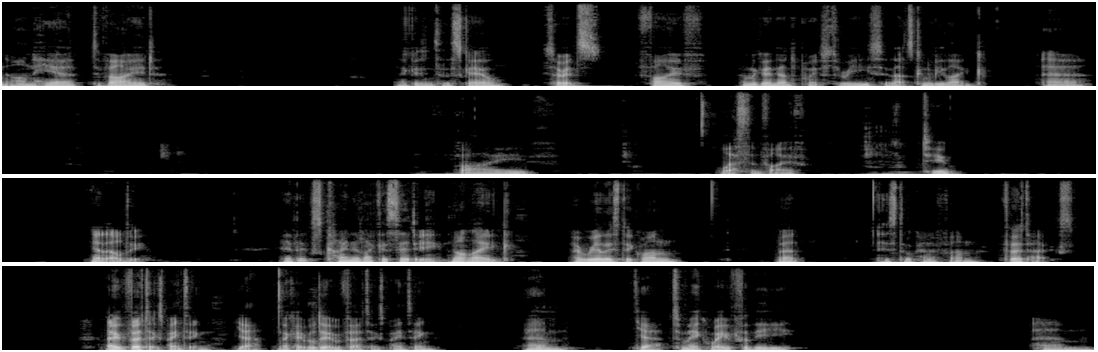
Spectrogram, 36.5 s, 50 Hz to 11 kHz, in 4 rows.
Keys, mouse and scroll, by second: 2.6 drag, 9.3-12.4 drag, 15.4-18.2 drag, 18.2 scroll down 2, 18.7-20.9 middle drag, 20.9 click, 21.2-21.6 alt+drag, 21.6-22.6 scroll down 8, 22.0 x, 24.6 click, 28.1 middle click, 28.5-29.1 scroll down 10, 29.1 middle click, 29.6 scroll down 8, 29.8-35.7 middle drag.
